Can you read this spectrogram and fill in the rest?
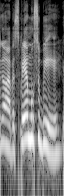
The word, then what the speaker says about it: musubi: Oh, you said a little different. Yeah. I was like, I learned something. – Musubi. – Musubi. – Musubi. – Emphasis on the mus.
